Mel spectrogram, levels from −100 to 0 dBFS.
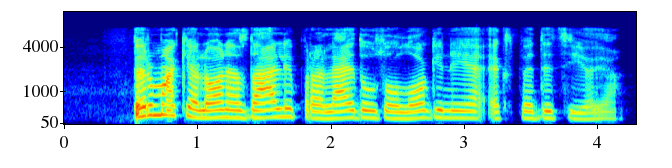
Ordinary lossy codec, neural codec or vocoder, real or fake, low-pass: AAC, 64 kbps; none; real; 7.2 kHz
